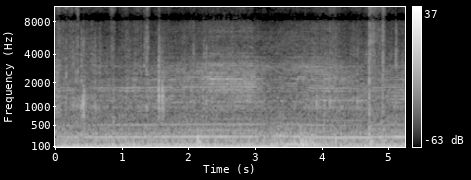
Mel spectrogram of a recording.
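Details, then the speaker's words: 2000 Toyota Tundra SR5 4.7L V8 idling while steering left and right, after topping up power steering fluid: faint, steady whine over the rumble, quieter than before the top-up; owner suspects bad power steering pump. "after i had poured power steering fluid the winding sound did kind of tone down a bit but obviously when you hear that sound it's the sign of a bad power steering pump"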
